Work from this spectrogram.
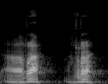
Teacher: There is rolling to this. Okay, particularly if it's doubled.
